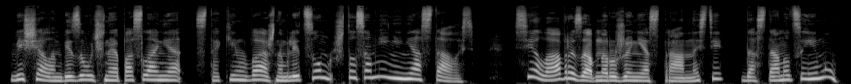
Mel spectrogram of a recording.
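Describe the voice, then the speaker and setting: A woman's voice: medium pitch, darkish tone, dry recording, studio quality. A woman reading a first-person fantasy novel aloud, in a wry, ironic storytelling manner. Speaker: audiobook narrator. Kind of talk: first-person audiobook narration.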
